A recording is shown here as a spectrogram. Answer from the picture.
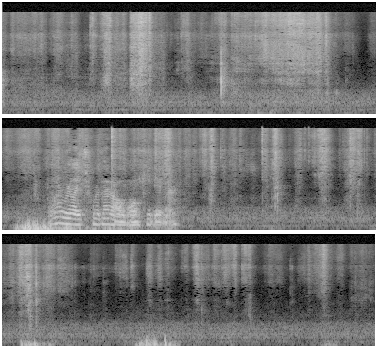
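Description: Old book paper rustling as it is handled and folded by hand, with scattered light taps and clicks and a longer rustle about four seconds in.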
